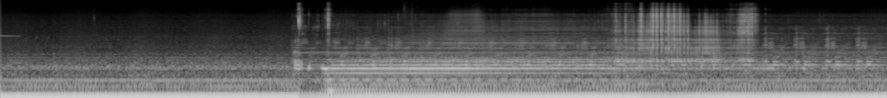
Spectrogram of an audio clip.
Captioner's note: fridge bleeps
